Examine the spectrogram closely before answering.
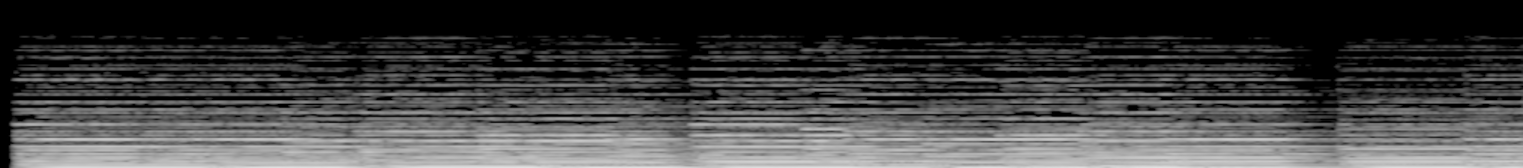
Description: Pipe

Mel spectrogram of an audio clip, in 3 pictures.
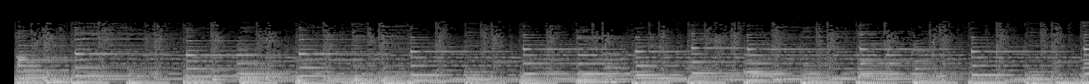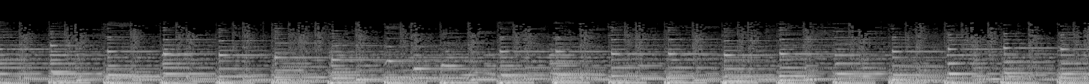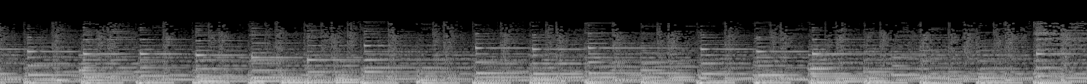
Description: Band, Backing Files for Churches

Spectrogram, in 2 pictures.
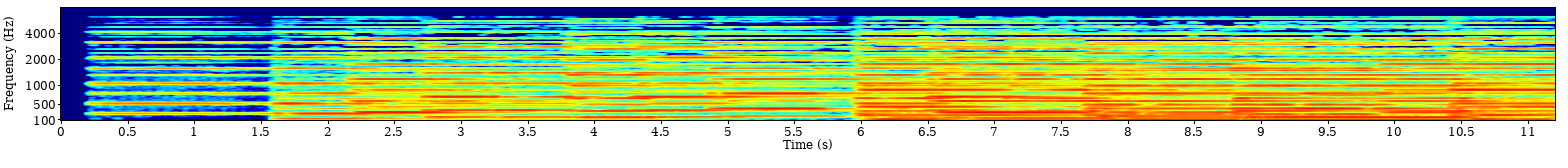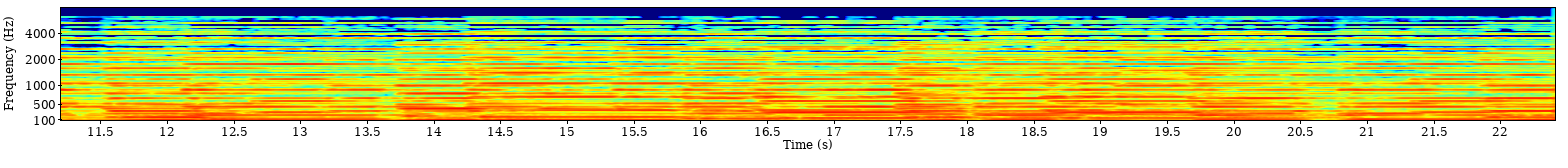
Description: Pipe, Pipe Organ; Communion Service (1940/1982 Hymnal-USA)

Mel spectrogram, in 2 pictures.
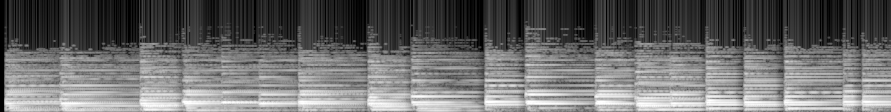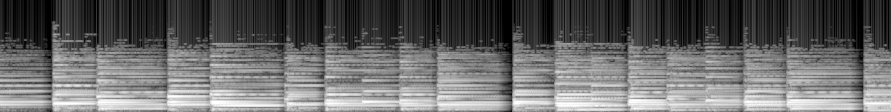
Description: Piano

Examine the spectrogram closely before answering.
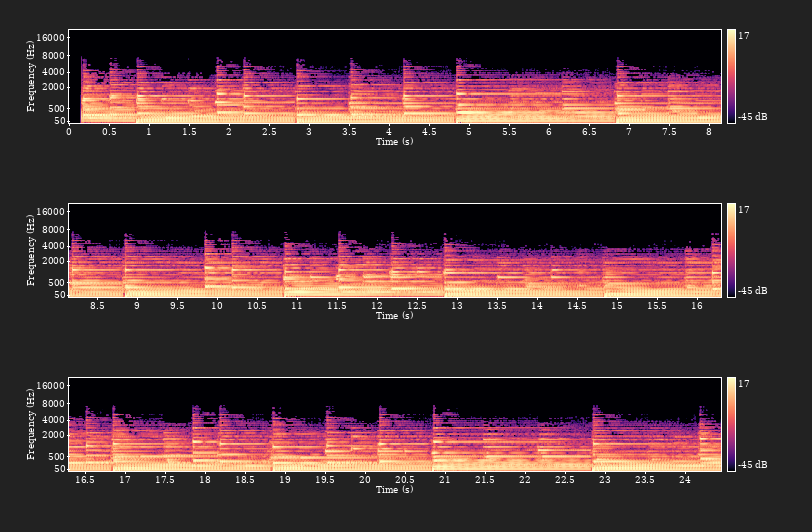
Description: Piano, Free Music Backing Files for Churches

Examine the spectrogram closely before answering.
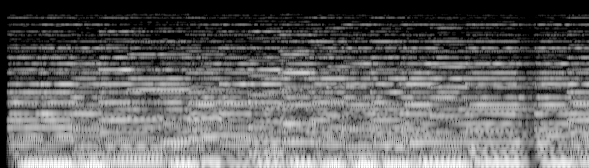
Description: Pipe

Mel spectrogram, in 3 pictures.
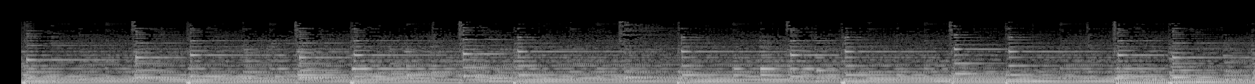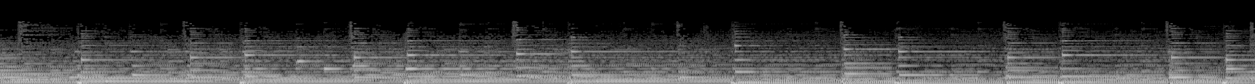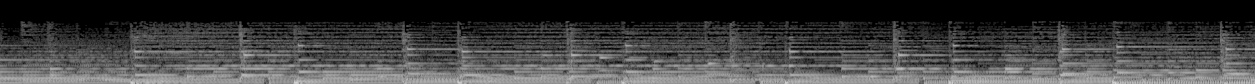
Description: Band, Backing Files for Churches; Watchman Tell

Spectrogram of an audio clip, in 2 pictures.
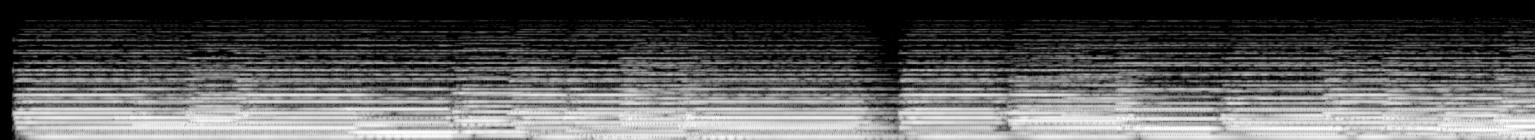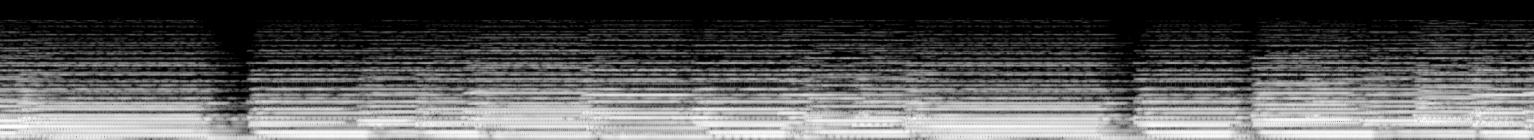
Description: Pipe; Teach Me My Lord

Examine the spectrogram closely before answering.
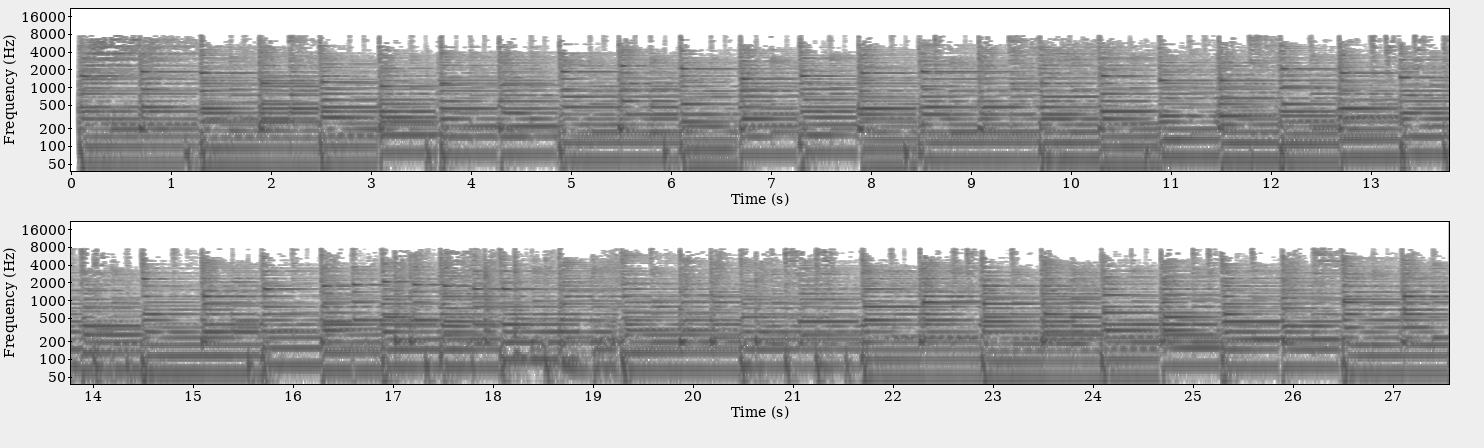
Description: Band

